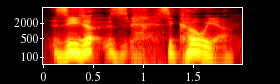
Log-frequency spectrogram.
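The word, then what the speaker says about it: Xicoia: I mean, not great, but she's the first creation to emerge from recently launched AI talent studio Zicoia, spelled with an X, a spinoff from van der Velden's AI production studio Particle 6.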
